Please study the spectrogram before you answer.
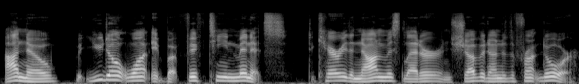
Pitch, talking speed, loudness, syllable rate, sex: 155 Hz, 230 wpm, -17 LUFS, 5.8 syllables/s, male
